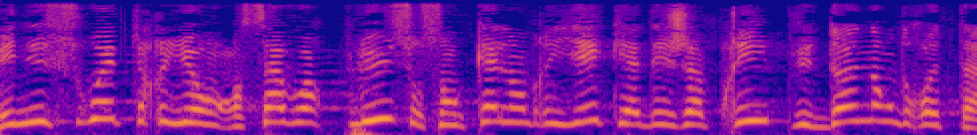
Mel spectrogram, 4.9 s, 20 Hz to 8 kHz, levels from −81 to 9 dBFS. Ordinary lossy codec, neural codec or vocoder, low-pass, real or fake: none; none; 7.2 kHz; real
